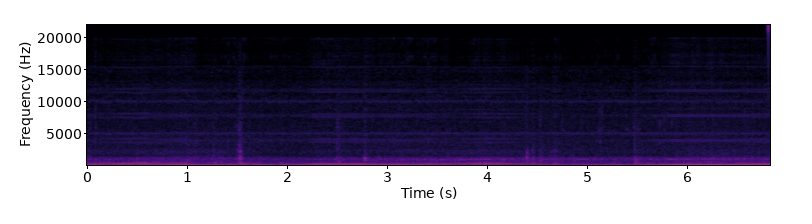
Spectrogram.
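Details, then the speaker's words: Manual car upshift with gas applied at the clutch bite point: engine note climbs sharply after the gear change while the car barely pulls; clutch slipping on upshift, causing unnecessary clutch wear. "this is sometimes the issue when people try to give gas at the buy point"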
